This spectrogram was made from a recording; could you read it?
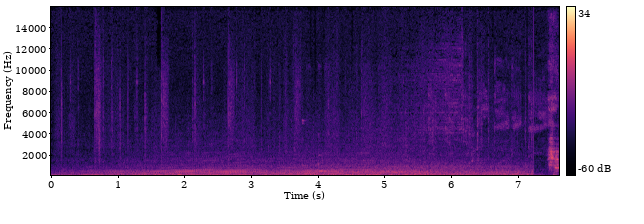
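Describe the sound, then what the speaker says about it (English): BMW 3 Series Gran Limousine or Mercedes-Benz C-Class diesel car engine accelerating hard, a loud rising drone through several gear changes, close and continuous, dropping off abruptly at the end. "And this great sound from a diesel."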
